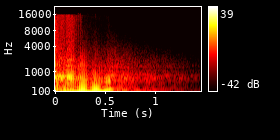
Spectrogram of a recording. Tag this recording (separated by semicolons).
hardstyle; bass; kick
